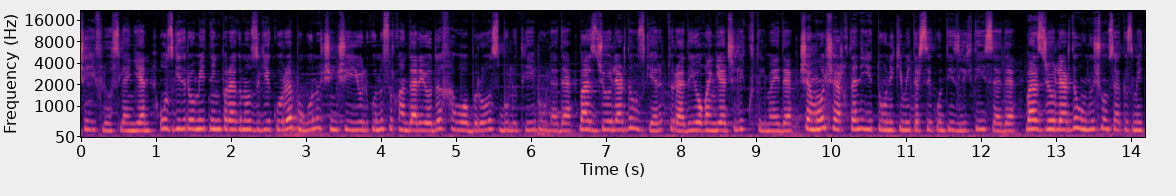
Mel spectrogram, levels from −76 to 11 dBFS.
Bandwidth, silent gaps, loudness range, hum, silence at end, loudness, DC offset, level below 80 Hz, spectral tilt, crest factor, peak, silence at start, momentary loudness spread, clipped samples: over 20 kHz; none; 2 LU; none; 0 s; -18 LUFS; under 0.1%; -38 dBFS; -3 dB/octave; 14 dB; -4 dBFS; 0 s; 7 LU; under 0.1%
